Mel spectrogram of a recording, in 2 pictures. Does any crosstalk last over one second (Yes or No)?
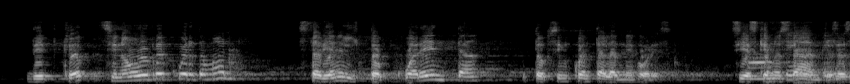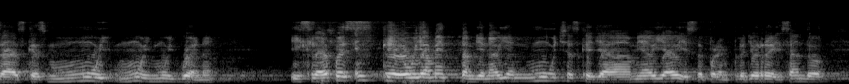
Yes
